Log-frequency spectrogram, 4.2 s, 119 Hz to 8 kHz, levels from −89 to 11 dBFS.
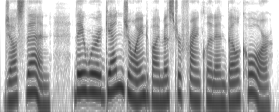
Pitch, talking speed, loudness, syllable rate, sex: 205 Hz, 160 wpm, -17 LUFS, 4.4 syllables/s, female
